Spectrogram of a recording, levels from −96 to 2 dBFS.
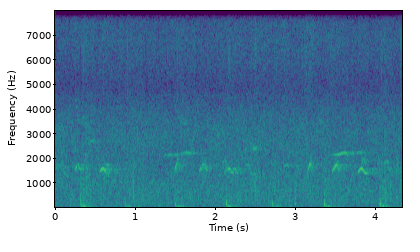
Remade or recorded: recorded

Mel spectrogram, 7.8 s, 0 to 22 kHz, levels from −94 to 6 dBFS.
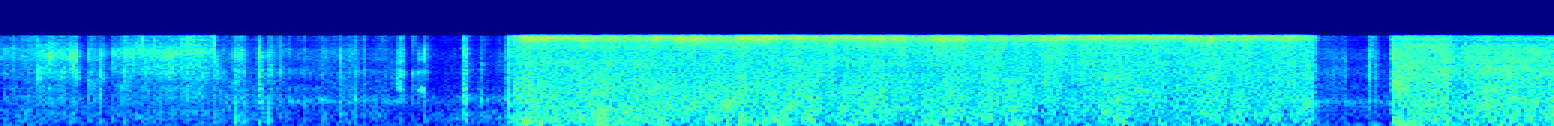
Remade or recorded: remade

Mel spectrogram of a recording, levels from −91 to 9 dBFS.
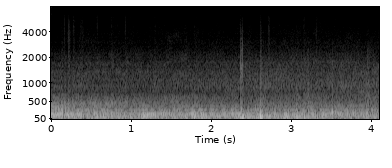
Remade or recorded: remade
